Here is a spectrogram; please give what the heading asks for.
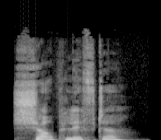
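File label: "shoplifter", English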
